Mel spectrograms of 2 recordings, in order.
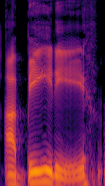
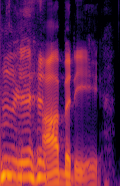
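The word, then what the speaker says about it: Abedi: The former colleague says Skyling pronounced the name Abidi rather than Abadi, the correct pronunciation.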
